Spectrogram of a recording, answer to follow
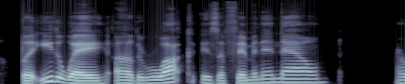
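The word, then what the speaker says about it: רוח: point out that the word for breath is ruah and um like ruah or ruach is also uh pronounced as ruach.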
